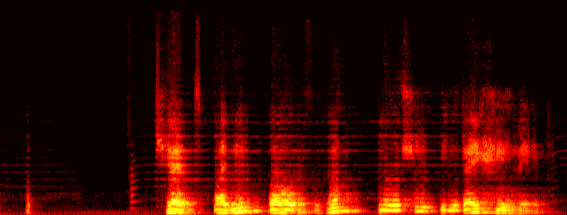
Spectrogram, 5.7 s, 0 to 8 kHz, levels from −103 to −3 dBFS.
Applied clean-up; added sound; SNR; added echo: neural mask model DeepFilterNet 3.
